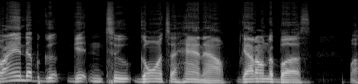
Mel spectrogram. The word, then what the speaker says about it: Hanau: The 3 years that you're going to be here, it is pronounced HANAU. It is not pronounced HANUA."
